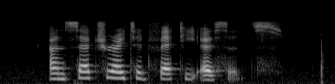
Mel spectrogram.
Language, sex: English, female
